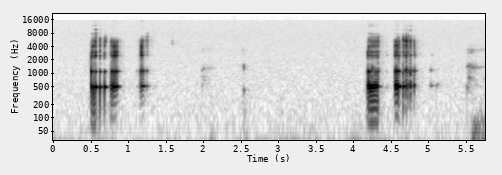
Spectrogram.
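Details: Person burping deliberately on command: two groups of loud, rough, voiced burps, about five in all, with quiet gaps between.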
